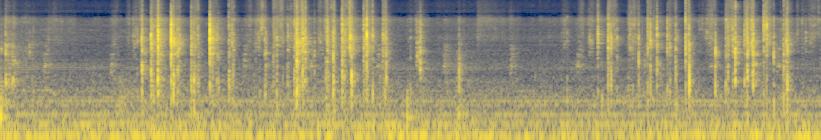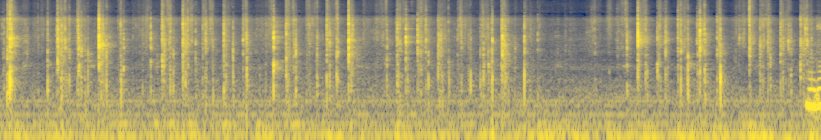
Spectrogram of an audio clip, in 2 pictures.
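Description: Tarot cards are shuffled and dealt out one by one for a Gemini reading, soft close rustles and flicks with papery slaps in an uneven rhythm, quiet throughout.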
